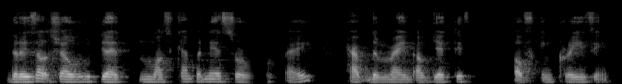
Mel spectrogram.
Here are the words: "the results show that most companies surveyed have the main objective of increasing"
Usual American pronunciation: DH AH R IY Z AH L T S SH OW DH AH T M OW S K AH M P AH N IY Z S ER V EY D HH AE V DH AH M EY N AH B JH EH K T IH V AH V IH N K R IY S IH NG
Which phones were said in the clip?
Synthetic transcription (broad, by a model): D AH R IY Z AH L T SH OW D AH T M OW S K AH M P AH N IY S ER P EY HH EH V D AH M EY N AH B JH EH K T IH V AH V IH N K R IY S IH NG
